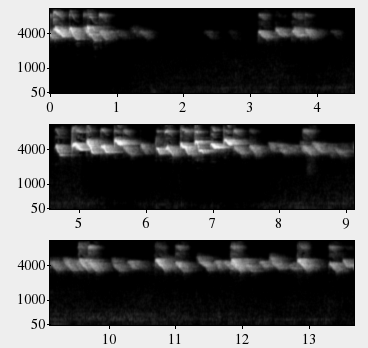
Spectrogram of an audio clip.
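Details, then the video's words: Caged Oriental white-eye in easygoing song: sparse high chirps give way to an intense twittering burst, then a steady flow of thin, falling notes over a low background hum. "Mata Puteh Hercules buka sing go slow n easy"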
